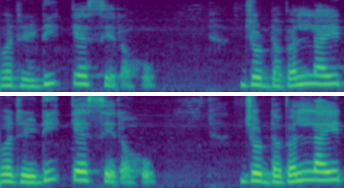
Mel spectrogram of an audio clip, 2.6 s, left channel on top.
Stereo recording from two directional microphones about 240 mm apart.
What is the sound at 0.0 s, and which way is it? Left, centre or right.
A woman's voice, centre.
